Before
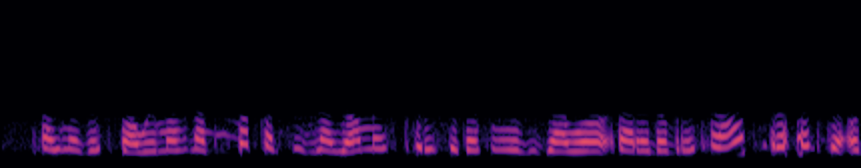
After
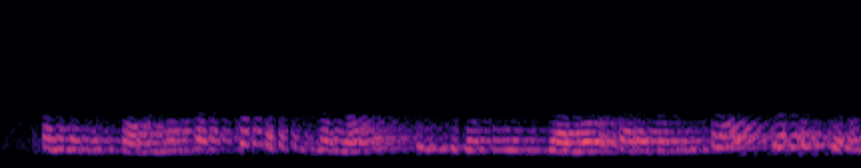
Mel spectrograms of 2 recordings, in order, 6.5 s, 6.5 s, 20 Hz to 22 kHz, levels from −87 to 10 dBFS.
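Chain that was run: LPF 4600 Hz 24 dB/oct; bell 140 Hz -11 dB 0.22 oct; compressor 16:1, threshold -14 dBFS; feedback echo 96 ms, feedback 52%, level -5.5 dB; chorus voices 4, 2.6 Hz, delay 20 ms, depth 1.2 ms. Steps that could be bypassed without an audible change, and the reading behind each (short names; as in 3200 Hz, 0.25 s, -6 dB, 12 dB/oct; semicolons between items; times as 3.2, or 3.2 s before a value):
LPF 4600 Hz: input band ends at 1100 Hz; bell 140 Hz: input band starts at 400 Hz; compressor, threshold -14 dBFS: input peak -23.5 dBFS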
